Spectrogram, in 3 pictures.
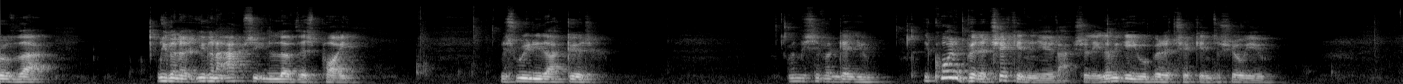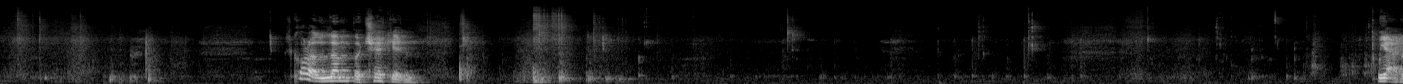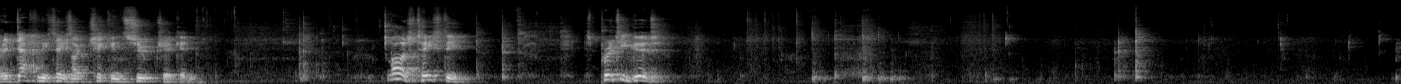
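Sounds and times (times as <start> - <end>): man chewing food: 20.0 - 27.4, 30.2 - 31.9, 35.2 - 42.0.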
